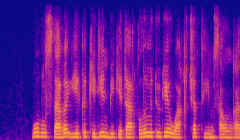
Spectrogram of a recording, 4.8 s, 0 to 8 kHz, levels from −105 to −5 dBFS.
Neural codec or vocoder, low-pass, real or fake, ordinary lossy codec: none; 7.2 kHz; real; Opus, 24 kbps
